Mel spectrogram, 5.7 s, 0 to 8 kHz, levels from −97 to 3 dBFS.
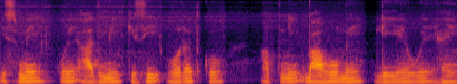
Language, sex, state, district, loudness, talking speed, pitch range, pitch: Hindi, male, Chhattisgarh, Bilaspur, -29 LUFS, 125 wpm, 105-115 Hz, 110 Hz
